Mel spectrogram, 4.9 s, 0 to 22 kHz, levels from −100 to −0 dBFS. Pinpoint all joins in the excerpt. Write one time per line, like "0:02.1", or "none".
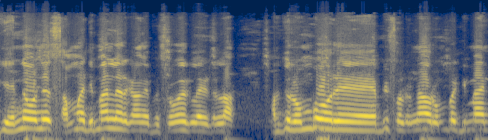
none

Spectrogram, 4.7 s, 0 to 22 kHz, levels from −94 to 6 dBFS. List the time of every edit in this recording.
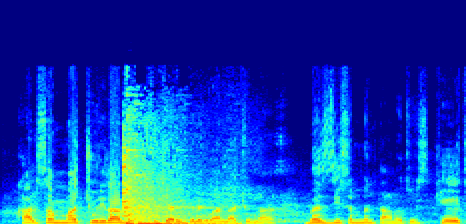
0:01.4

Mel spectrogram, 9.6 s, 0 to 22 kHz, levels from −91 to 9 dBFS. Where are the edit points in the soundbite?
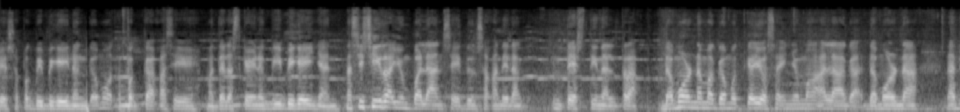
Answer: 0:01.1
0:03.4
0:06.5

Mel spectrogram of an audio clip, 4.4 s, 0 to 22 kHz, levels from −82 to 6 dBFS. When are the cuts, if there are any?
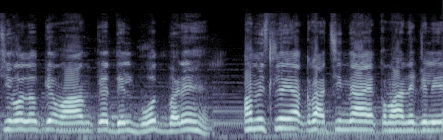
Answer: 0:02.2

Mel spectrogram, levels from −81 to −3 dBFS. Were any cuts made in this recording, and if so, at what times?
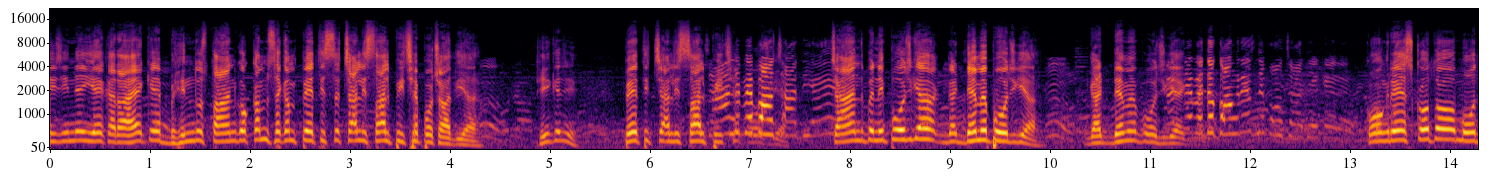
none

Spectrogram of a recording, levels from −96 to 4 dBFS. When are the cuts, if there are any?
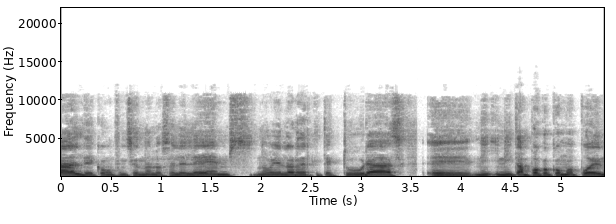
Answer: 0:03.5

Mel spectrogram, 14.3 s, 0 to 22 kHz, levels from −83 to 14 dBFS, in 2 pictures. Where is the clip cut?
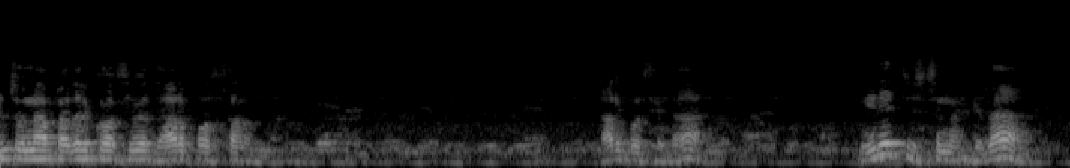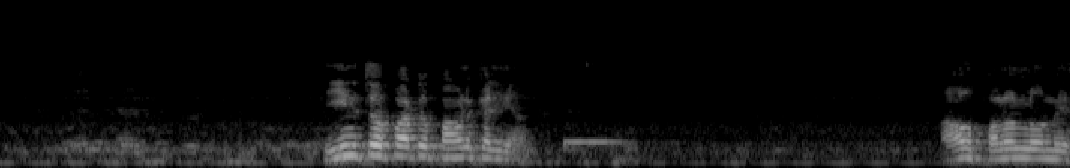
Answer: none

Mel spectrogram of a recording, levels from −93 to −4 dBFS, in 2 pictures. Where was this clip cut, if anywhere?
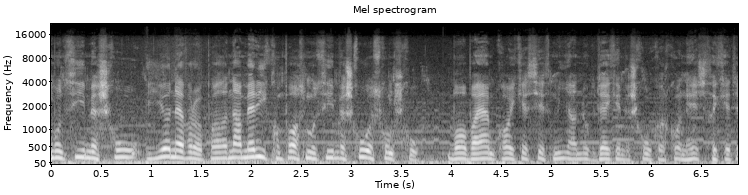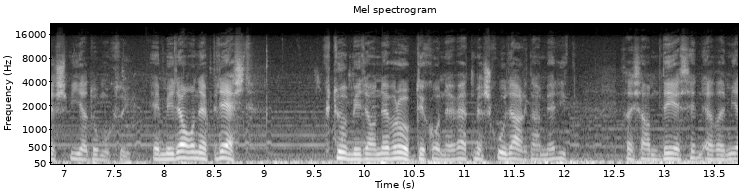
0:00.9
0:03.8
0:07.7

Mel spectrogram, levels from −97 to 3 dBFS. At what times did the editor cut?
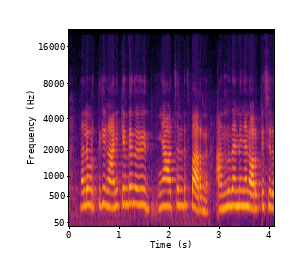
0:02.9

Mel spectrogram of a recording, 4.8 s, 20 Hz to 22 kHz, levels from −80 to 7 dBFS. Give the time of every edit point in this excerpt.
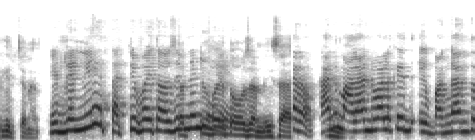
0:02.9

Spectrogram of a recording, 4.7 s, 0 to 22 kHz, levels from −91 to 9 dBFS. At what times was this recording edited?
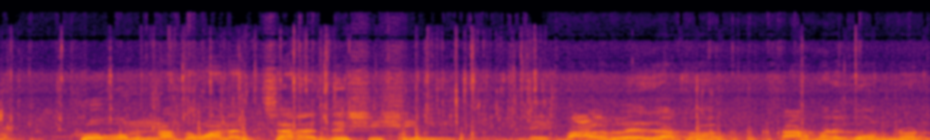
0:02.8

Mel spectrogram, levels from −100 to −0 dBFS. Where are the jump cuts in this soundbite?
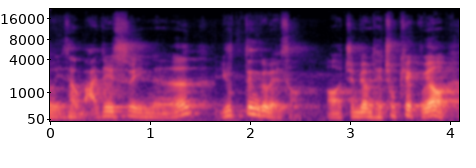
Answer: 0:01.6

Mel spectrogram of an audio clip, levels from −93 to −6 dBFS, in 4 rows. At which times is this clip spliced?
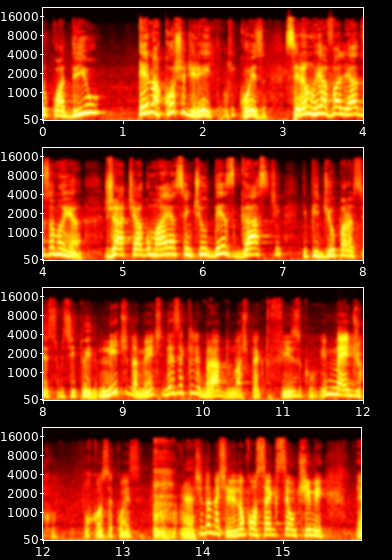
0:08.7

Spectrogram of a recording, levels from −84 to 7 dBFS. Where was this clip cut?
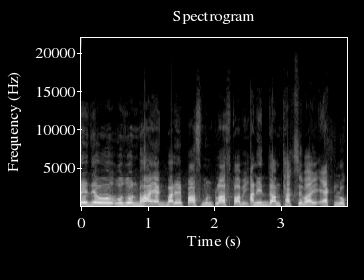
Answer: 0:02.6

